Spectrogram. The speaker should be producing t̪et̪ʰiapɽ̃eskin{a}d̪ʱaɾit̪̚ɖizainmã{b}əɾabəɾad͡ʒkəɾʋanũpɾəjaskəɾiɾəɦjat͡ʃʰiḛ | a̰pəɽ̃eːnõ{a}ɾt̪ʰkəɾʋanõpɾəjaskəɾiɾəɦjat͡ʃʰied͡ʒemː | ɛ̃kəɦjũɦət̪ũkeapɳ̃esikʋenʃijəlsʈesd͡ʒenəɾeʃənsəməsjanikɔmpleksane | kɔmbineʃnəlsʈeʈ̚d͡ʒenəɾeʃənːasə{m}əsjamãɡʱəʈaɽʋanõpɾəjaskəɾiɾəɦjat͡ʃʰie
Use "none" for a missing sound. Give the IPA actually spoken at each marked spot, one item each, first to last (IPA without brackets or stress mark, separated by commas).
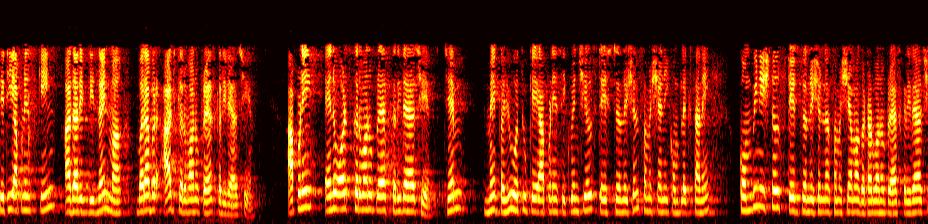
a, b, ə, m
